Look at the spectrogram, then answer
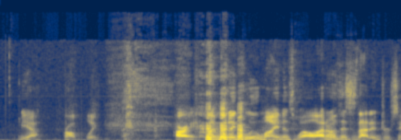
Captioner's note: laugh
